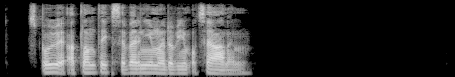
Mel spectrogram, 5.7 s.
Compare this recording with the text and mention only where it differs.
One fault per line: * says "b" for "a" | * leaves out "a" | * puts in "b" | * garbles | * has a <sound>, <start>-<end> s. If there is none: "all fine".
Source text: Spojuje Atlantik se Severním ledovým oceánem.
* leaves out "se"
